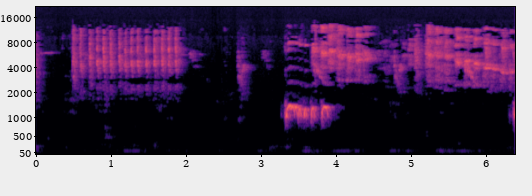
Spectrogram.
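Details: Local zebra dove, its voice called crystal-clear and dense, kept as a lure bird. One short run of bubbly coo notes, surrounded by loud, fast, high-pitched chattering of other small birds.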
